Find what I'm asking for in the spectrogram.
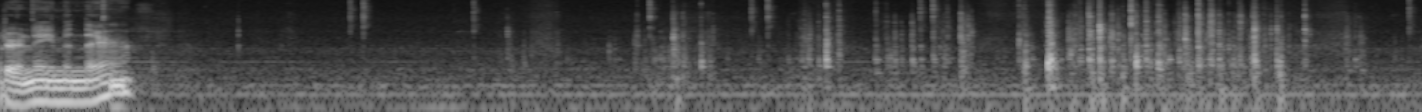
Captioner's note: computer mouse and keyboard clicking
